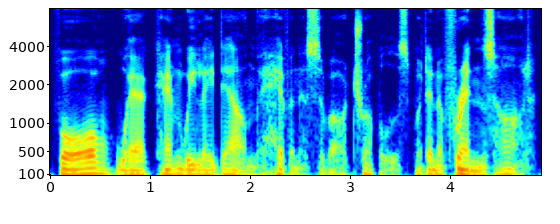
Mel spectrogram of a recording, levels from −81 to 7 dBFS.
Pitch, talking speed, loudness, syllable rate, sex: 85 Hz, 195 wpm, -19 LUFS, 4.3 syllables/s, male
